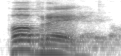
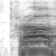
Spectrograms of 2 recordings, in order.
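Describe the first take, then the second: First: The R follows the second consonant. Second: The R follows the first consonant. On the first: This is the standard Spanish form. "Look at the R again" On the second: This is how Ladino speakers say it. "It's prove to us"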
